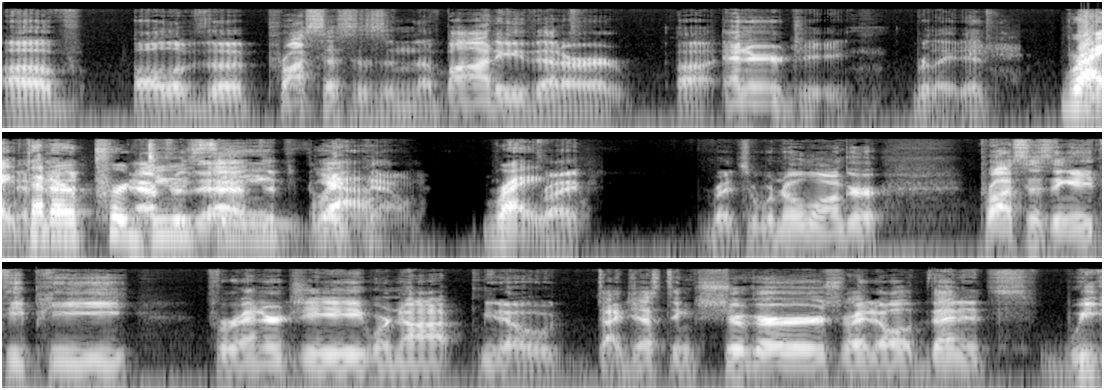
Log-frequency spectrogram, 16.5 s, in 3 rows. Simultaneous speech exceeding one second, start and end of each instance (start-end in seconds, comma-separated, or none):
5.3-7.4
